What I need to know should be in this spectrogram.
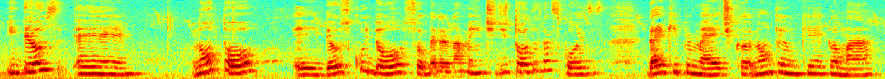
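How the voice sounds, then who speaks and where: Speaking a little slowly in a fairly high, darkish voice, a young Brazilian woman tells her viewers her story as a new mother, with earnest emotion and a Brazilian Portuguese accent. An echoey room and a little hiss or hum color the sound.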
